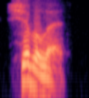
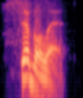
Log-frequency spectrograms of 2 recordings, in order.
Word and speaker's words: Shibboleth: Oh, then said they unto him, say Shibboleth. And he said Sibboleth. For okay. He could not... – Right. – For he could not frame to pronounce it right.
